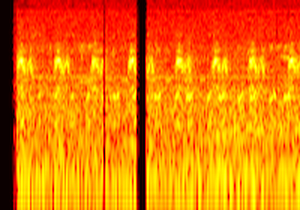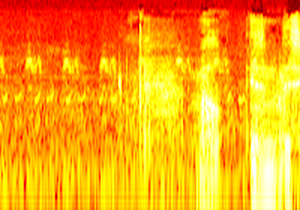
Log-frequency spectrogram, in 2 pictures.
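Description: Faint bird calling in an even series of short high chirps, about three a second, which stop about four seconds in.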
